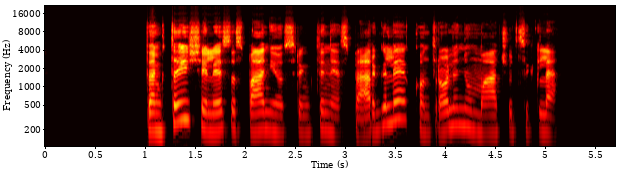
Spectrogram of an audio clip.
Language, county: Lithuanian, Kaunas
